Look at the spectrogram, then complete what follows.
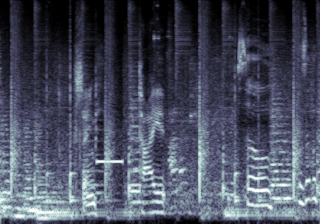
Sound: beeps

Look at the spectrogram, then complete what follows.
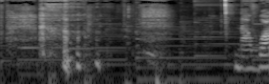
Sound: laughs

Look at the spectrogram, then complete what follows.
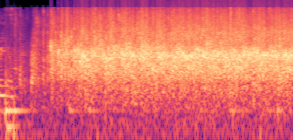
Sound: applause

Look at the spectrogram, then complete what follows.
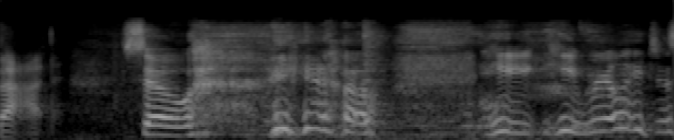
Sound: audience laughing

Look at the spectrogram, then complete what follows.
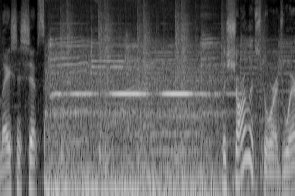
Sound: forklift beeping

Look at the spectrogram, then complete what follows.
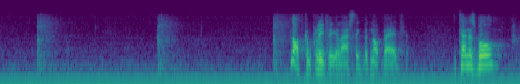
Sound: ball bouncing

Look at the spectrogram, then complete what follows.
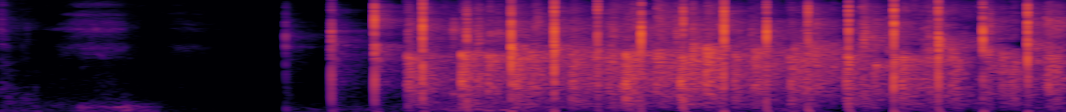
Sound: applause

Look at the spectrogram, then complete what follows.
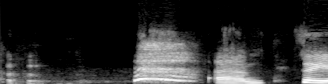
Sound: laughing

